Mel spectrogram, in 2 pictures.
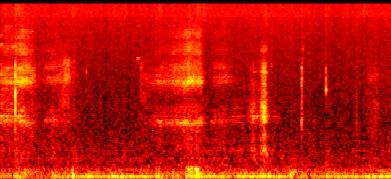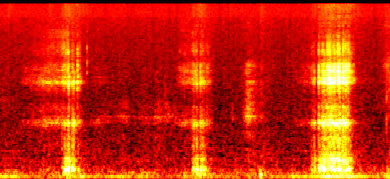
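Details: Adult woman, the uploader's mother, snoring: soft, snorting snores at irregular intervals over steady room hiss.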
